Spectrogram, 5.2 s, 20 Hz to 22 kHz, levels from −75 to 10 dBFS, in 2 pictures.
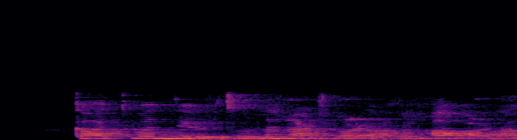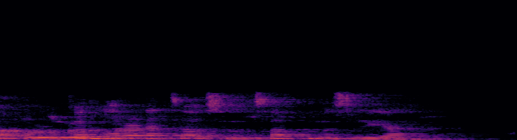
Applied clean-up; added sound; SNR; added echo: neural separator model SepFormer DNS4.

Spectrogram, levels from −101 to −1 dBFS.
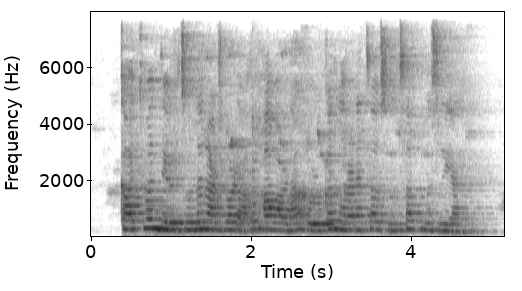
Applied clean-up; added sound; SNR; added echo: none; Bowed string instrument; 14 dB; reverberation time 0.9 s.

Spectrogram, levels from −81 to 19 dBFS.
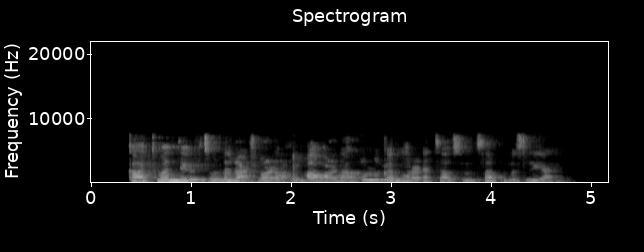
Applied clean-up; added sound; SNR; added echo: neural mask model DeepFilterNet 3.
